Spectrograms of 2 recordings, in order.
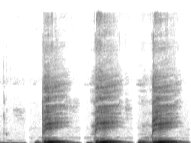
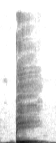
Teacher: উপরের দাঁত নিচের ঠোঁটের সাথে লাগবে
